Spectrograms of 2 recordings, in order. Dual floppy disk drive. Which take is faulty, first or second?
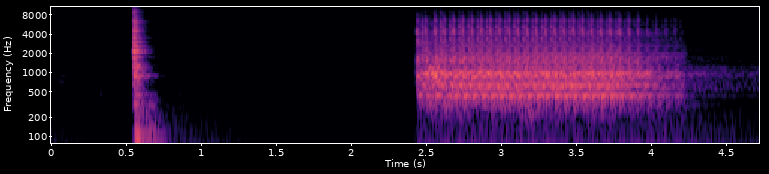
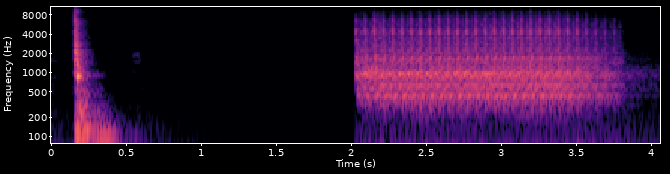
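second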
